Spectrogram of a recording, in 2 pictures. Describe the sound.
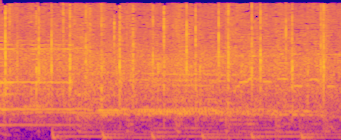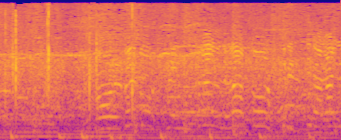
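A crowd bursts into sustained applause and cheering, dense clapping holding steady throughout, with a regular low thumping beat running underneath and scattered voices mixed in.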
